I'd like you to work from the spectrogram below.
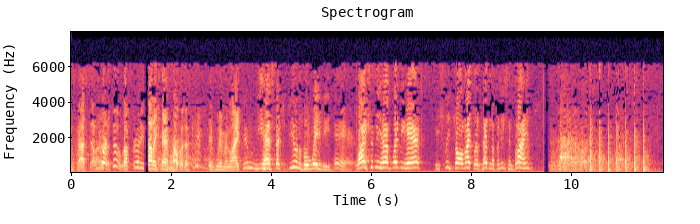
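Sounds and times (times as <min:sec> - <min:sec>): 
speech: 0:00.1 - 0:10.5
laughter: 0:01.6 - 0:03.0, 0:09.6 - 0:10.7
knocking on a door: 0:10.4 - 0:11.7.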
